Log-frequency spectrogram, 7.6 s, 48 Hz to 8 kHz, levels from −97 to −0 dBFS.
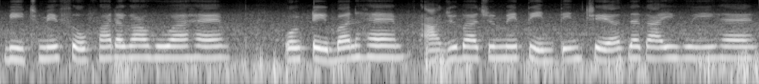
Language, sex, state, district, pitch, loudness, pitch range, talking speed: Hindi, female, Maharashtra, Gondia, 235 Hz, -15 LUFS, 215-240 Hz, 140 wpm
